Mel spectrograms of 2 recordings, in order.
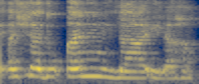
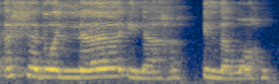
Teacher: آپ دیکھیے اس میں کیا ہو رہا ہے, اشہد ان لا الہ, ٹھیک ہے نا. ان نون کے اوپر سکون آ رہا ہے اور اس کے بعد لام آ رہا ہے, تو ہم کیا کرتے ہیں, نون کو لام میں مرج کر دیتے ہیں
